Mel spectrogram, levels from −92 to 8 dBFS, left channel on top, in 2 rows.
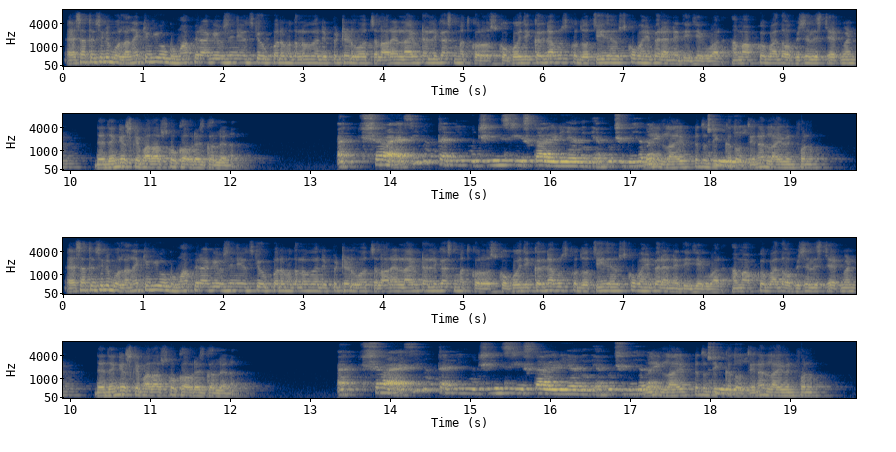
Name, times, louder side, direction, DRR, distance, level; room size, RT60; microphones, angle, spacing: voice 1, 0.0-9.9 10.3-12.1 17.1-19.3, left 1 dB, 5° left, 3 dB, 0.7 m, -29 dB
voice 2, 13.3-17.3 18.0-18.5, left 1 dB, 35° left, -5 dB, 2.9 m, -25 dB
10.5 x 7.5 x 2.5 m, 0.73 s
head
